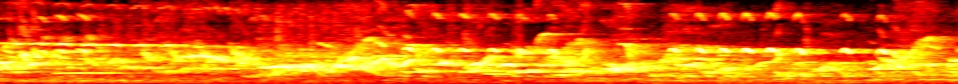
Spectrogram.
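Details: White-rumped shama in frenzied post-moult song: sharp high whistles and fast rising-falling phrases crowded with harsh squawking notes, continuous and loud.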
